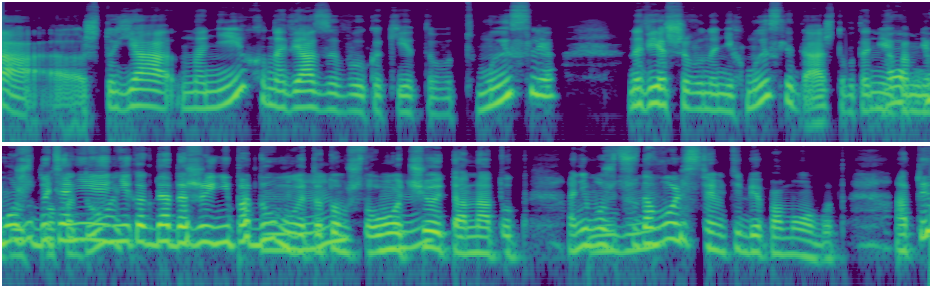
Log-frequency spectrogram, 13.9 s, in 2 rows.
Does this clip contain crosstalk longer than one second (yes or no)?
yes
